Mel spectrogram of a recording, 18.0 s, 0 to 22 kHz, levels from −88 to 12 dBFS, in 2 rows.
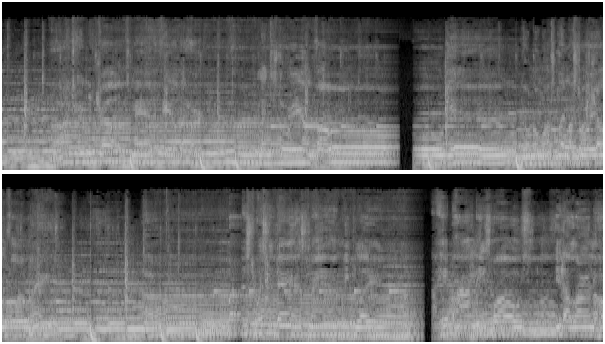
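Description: AAC frame loss with concealment strikes at 5.73–6.30 s, 12.47–12.66 s and 15.11–15.61 s: the decoder patches missing frames from the last good spectrum, giving smeared, phasey stretches. Spectrograms show blurred, frozen-looking bands; waveforms show flattened, noise-like envelopes.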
